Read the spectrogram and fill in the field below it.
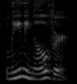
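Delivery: plain reading voice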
